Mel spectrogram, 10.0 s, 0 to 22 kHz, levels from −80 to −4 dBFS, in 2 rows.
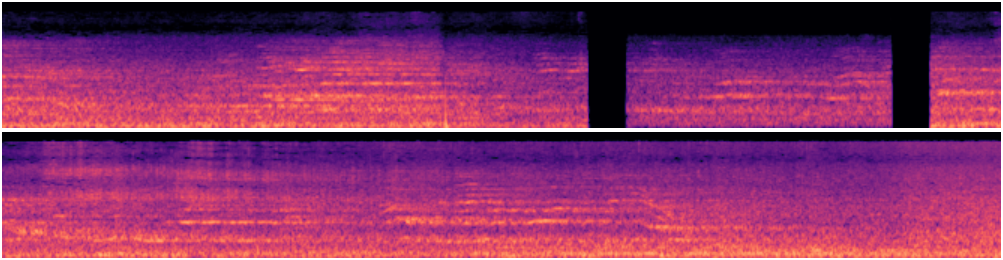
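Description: From 2.92 to 4.64 s, after a 200 ms gap, the sound turns dull and a little quieter, with nothing above 7.4 kHz: likely an input switched to a poorer device.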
